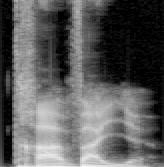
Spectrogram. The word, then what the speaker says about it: travaille: On travaille. And that's it. No a sound at the end of travaille. Just on travaille.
